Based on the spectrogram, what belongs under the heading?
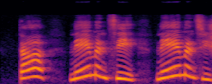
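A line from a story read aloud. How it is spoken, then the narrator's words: Shouting. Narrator (German): schrie er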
